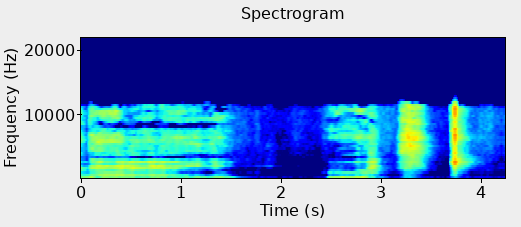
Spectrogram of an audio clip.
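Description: A man singing unaccompanied, with a pitch that bends and falls away at the end of the line. After a short pause comes a brief sung note, then a breath and a single sharp click near the end.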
